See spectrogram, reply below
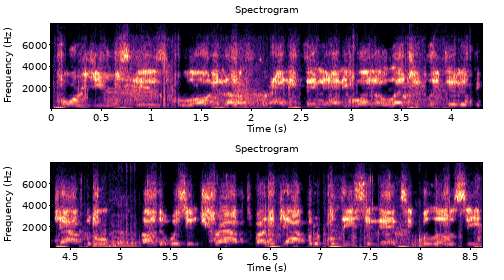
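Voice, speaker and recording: Fervent man on a noisy call line. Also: on the high side. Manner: fervent, impassioned. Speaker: guest on a live stream. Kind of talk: rallying appeal.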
